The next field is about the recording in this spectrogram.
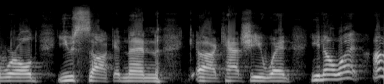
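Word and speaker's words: Cait Sith: Kate Sith? How do you pronounce it? I believe it is Cat She.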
